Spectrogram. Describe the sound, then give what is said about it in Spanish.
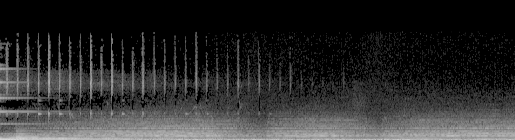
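A train rumbles steadily with a deep, continuous low roar while a long, sustained horn blast sounds over it, holding a chord of steady tones throughout, northwest of Mexico City at the corner of Calzada de Camarones and Avenida Cuitláhuac. No one speaks. “Al noroeste de la Ciudad de México, en la esquina de Calzada de Camarones y Avenida Cuitláhuac, aún se escucha el bramido de uno de los gigantes de la revolución industrial.”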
